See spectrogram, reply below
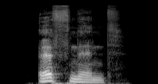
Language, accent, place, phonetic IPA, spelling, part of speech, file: German, Germany, Berlin, [ˈœfnənt], öffnend, verb, De-öffnend.ogg
- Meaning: present participle of öffnen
